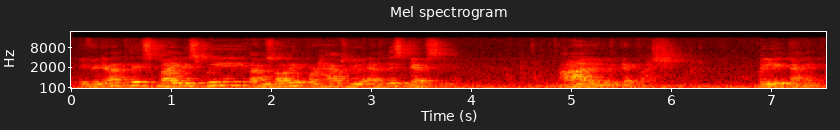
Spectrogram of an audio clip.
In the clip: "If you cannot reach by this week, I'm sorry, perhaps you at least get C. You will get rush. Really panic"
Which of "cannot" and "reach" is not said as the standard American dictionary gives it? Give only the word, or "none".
reach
